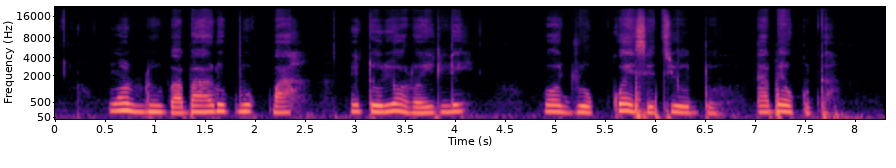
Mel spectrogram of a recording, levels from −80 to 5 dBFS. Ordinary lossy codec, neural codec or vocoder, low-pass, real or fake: none; autoencoder, 48 kHz, 128 numbers a frame, DAC-VAE, trained on Japanese speech; none; fake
